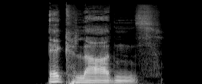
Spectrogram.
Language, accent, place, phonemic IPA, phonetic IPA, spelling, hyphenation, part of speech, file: German, Germany, Berlin, /ˈɛkˌlaːdəns/, [ˈɛkˌlaːdn̩s], Eckladens, Eck‧la‧dens, noun, De-Eckladens.ogg
- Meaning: genitive singular of Eckladen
